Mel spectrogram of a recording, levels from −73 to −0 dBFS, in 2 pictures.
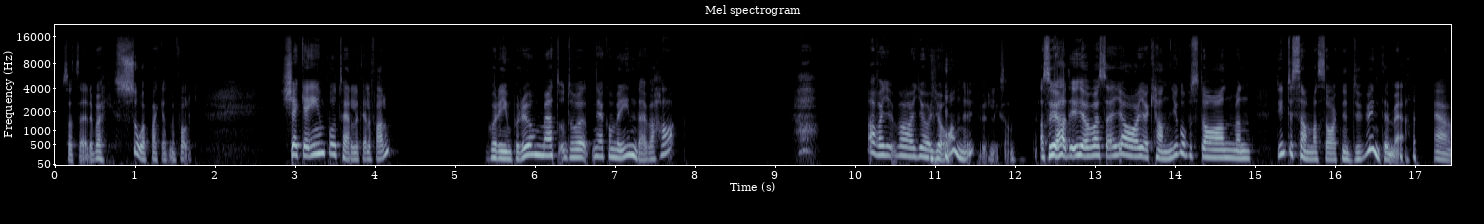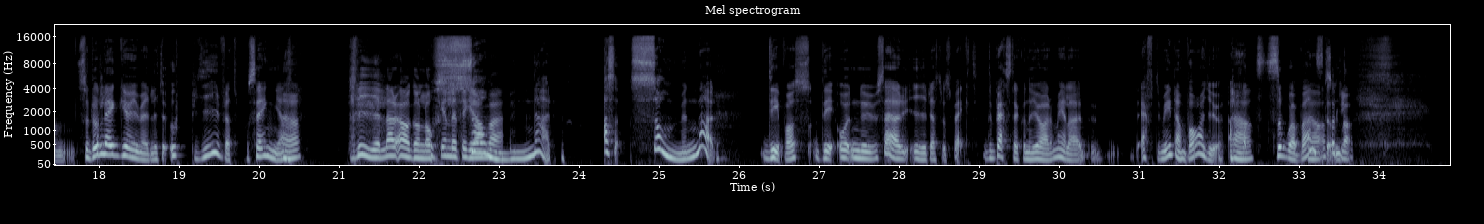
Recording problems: none

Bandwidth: 16 kHz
